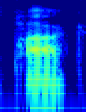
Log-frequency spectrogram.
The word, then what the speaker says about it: Pak: yeah i know uh every korean i've ever met pronounces it as park yeah right right um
